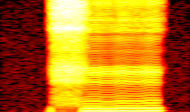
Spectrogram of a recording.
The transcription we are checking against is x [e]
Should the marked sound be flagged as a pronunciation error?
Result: yes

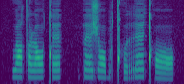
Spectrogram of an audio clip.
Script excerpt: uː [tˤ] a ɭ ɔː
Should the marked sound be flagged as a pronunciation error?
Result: no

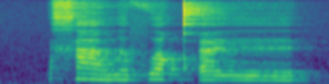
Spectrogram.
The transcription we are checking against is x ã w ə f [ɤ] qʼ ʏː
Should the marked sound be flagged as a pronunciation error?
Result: yes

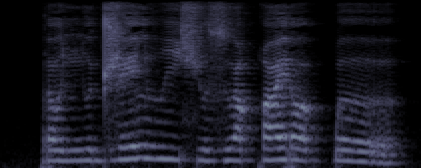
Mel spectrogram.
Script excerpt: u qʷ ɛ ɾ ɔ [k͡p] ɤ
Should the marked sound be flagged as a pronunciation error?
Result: no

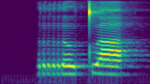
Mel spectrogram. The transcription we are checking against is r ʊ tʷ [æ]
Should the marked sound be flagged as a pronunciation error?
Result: yes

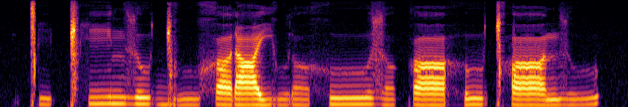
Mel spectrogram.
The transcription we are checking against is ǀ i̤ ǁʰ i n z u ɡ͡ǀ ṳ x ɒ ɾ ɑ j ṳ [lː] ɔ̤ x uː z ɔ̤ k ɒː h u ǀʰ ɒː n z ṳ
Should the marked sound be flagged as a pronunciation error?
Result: yes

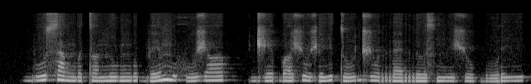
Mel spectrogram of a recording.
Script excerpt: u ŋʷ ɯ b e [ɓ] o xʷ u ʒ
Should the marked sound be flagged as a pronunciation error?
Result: yes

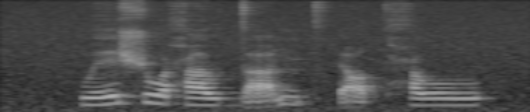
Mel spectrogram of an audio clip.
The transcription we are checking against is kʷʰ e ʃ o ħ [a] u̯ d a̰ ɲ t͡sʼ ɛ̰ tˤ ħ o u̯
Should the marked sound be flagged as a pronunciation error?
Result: no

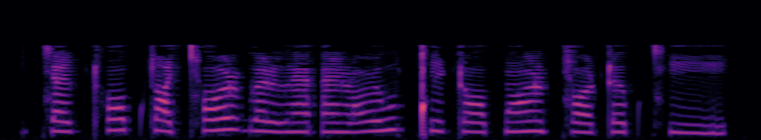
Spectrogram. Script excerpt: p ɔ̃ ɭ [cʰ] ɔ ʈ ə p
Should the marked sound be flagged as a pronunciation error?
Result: yes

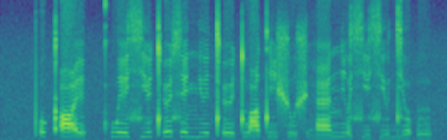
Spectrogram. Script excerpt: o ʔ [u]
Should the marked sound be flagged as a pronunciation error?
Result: yes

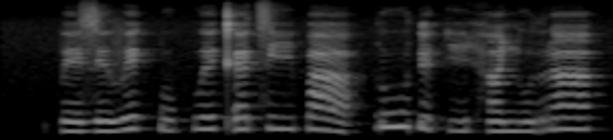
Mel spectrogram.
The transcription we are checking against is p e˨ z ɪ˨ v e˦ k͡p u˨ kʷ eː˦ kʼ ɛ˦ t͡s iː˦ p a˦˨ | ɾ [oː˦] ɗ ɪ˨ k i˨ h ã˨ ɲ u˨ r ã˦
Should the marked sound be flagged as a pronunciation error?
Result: yes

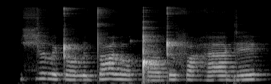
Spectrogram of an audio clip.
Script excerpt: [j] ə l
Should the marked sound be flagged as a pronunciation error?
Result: yes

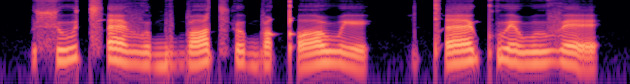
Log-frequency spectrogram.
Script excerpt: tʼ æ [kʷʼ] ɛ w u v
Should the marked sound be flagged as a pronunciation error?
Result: no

